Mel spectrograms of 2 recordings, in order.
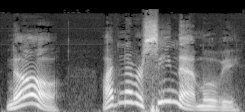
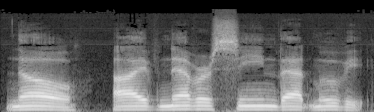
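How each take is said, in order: First: Higher, fast, stress on never; emphatic denial. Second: Said in the usual way. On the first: Shown as a demonstration. Teacher modelling a firm no for students. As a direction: insist you never saw it. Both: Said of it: "a little more feeling and life".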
